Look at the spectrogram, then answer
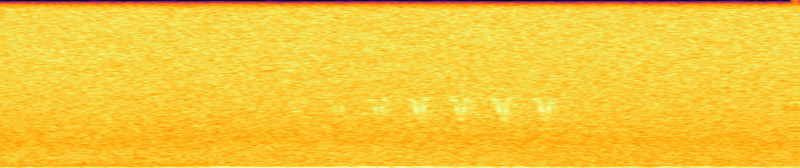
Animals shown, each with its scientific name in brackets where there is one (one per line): Ovenbird (Seiurus aurocapilla)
